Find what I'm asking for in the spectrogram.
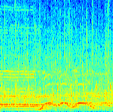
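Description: Applause fills the room at a charity gala in Brussels, a dense steady clapping from a large crowd, loud and close throughout, with a voice singing or calling out over it.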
